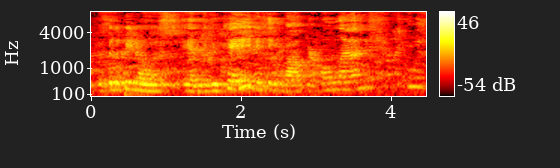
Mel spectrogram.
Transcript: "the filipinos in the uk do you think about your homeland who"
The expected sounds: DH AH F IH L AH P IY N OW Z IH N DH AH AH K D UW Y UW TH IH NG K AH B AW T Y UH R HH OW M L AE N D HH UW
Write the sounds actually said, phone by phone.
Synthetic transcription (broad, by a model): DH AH F IH L AH P IY N OW Z IH N DH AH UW K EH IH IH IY TH IH NG K AH B AW T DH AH R HH OW M L AE N D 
